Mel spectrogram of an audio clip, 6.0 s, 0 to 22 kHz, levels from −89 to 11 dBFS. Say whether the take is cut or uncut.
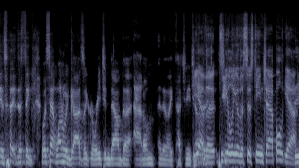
uncut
